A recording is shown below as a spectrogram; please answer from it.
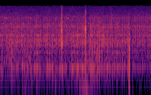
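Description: A steady low motor hum, with three sharp clicks spaced through it.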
